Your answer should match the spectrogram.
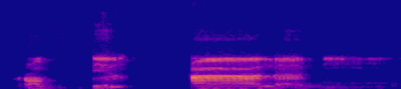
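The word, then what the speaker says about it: رب العالمين: Tinggal nanti di Rabbil Alam itu tidak terputus ya. Rabbil Alamin. Ya, kalau mengatur kepada sifat bahwa huruf lam dia memiliki sifat pertengahan antara tertahan dan berjalan.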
